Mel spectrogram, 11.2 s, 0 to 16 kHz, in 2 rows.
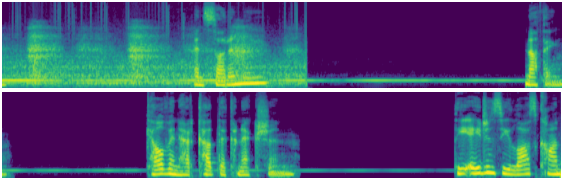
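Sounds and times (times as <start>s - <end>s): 
steady hum of a radio connection: 0.0s - 10.4s
man breathing through a noisy radio connection: 0.2s - 1.7s
speech: 2.0s - 2.9s, 5.2s - 5.8s, 7.1s - 8.6s, 10.1s - 11.1s.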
